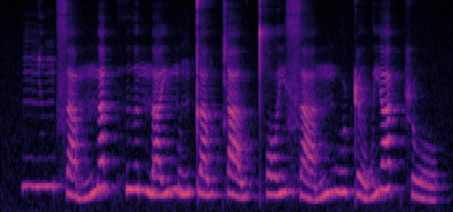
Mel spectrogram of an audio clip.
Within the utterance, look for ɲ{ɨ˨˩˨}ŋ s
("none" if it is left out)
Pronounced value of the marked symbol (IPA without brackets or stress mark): ɨ˧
